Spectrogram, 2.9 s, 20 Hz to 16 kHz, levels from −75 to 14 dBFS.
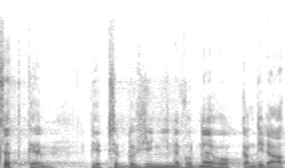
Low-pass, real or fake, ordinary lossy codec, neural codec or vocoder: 14.4 kHz; real; AAC, 96 kbps; none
